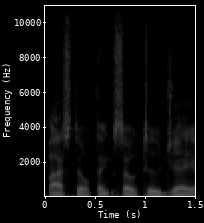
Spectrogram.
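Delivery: ordinary talk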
